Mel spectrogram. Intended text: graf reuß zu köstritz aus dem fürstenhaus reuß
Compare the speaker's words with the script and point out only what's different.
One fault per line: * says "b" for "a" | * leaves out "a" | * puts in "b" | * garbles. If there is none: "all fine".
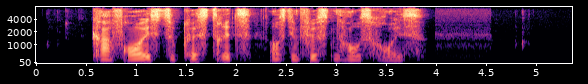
all fine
